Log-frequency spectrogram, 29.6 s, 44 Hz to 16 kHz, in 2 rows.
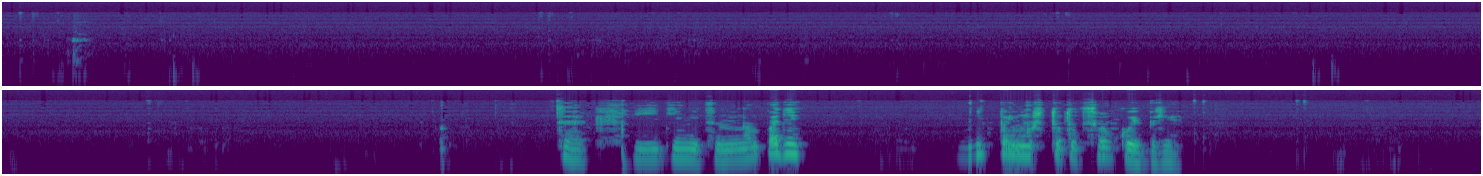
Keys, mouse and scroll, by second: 0.5 middle click, 0.9 middle click, 1.6 r, 5.6 middle click, 5.9 click, 6.8 middle click, 8.8 click, 10.5 click, 12.1 middle click, 12.3 middle click, 13.1 r, 16.6 middle click, 17.5 middle click, 18.1-19.2 scroll up 1, 19.2 middle click, 19.2-20.0 scroll up 2, 20.9 KP_1, 21.6-22.6 scroll down 6, 22.6-23.4 scroll up 1, 23.4 middle click, 23.4 scroll up 4, 26.6 click, 27.7 click, 28.4 middle click, 29.0 middle click, 29.2 middle click.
